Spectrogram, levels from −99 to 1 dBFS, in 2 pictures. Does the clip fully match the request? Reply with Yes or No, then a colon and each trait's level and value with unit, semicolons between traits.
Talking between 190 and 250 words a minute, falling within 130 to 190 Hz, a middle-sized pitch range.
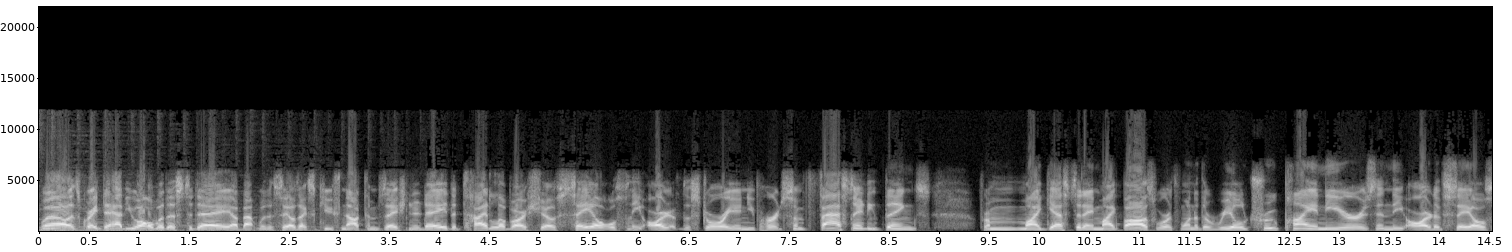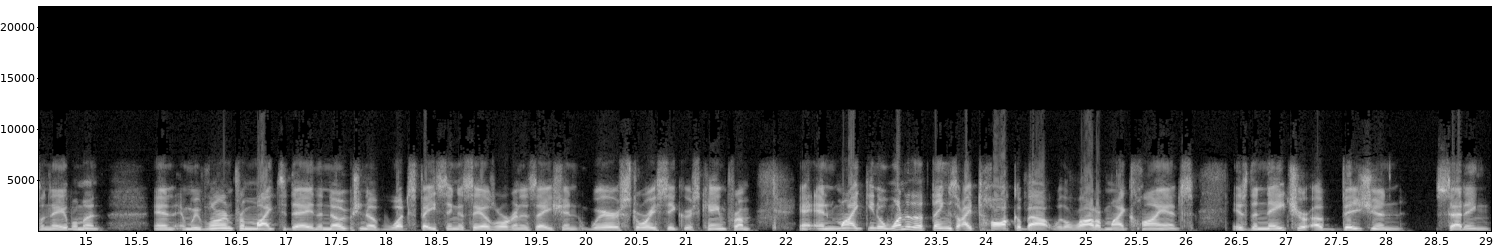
No: average, 200 wpm; low, 120 Hz; average, 3.0 semitones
